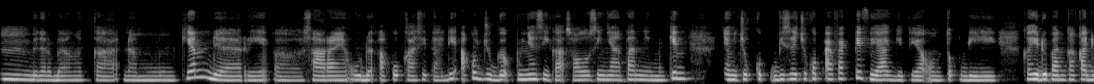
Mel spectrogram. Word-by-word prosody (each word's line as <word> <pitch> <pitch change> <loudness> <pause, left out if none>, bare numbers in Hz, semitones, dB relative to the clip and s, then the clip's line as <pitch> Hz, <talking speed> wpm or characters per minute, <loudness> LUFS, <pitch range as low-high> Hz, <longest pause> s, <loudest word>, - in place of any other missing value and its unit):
Mmm, 230 -3 +2
bener 200 -1 0
banget, 200 0 -2
Kak. 195 +3 -4
Nah 195 - -1
mungkin 195 - 0
dari, 195 -1 0
eee, 190 -2 -5
saran 200 0 +1
yang 210 - -5
udah 205 -1 +1
aku 215 +2 -3
kasih 210 +1 -5
tadi 200 +6 -1
aku 280 - -1
juga 220 -3 0
punya 230 +1 +3
sih, 230 -3 -2
Kak, 200 -1 -2
solusi 205 +1 -1
nyata 210 +1 -1
nih 205 -2 0
mungkin 260 +7 +2 0.3
yang 225 -2 +3
cukup 230 +1 -3
bisa 230 +2 +1
cukup 255 +1 -3
efektif 260 +4 +1
ya 210 -1 +4
gitu 195 0 -2
ya - - -2
untuk 200 +2 -4
di 195 0 +1 0.2
kehidupan 235 -2 +5
Kakak 220 0 0
210 Hz, 190 wpm, -23 LUFS, 195-230 Hz, 0.3 s, kehidupan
